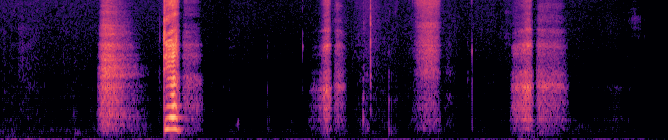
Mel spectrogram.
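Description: A young woman speaks softly and sadly.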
